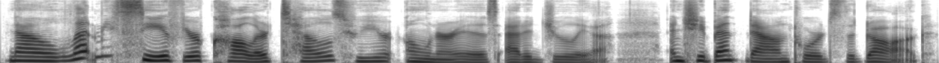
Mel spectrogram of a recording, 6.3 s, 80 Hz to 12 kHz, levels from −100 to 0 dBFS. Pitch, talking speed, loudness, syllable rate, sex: 190 Hz, 200 wpm, -19 LUFS, 4.6 syllables/s, female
